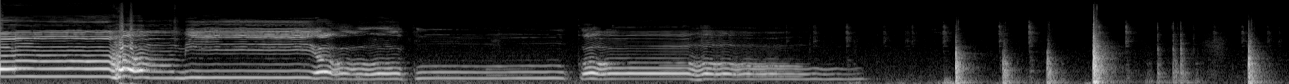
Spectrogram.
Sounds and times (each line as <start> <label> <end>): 0.0 A capella Flamenco 8.8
